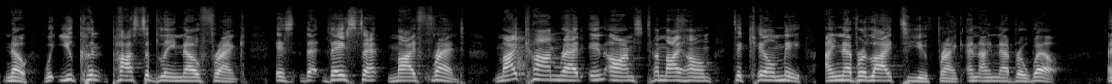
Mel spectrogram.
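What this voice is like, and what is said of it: John Malkovich impression, distinctive cadence. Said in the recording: “he does this whole thing with his cadence ... That's fucking really good ... Malkovich from Rounders is really good too”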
